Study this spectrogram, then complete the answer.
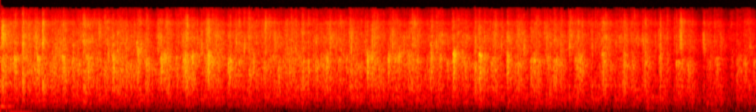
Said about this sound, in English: Can we get one more round of applause for our reader? Yay!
